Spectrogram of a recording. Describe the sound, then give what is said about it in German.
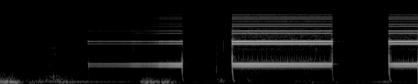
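An emergency evacuation alert tone blares in long, steady electronic blasts: a softer first burst, then two loud ones separated by brief gaps of silence, with a harsh, buzzy, high-pitched ring. “Hey, Evakuierung, unbedingt jetzt da bitte die Gegend verlassen.”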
